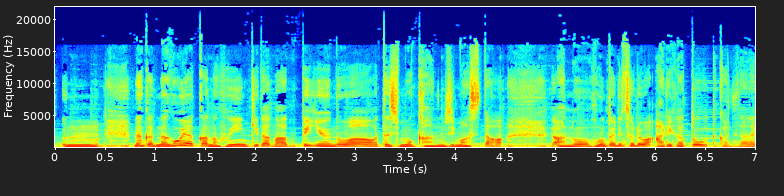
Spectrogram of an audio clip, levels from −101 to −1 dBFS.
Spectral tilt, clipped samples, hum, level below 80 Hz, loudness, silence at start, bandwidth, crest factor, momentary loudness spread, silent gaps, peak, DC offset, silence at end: -4.5 dB/octave; under 0.1%; none; -46 dBFS; -19 LUFS; 0 s; 18 kHz; 16 dB; 5 LU; none; -4 dBFS; under 0.1%; 0 s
